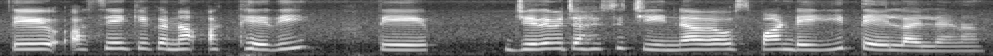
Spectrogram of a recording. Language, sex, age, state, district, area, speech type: Dogri, female, 18-30, Jammu and Kashmir, Reasi, rural, spontaneous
